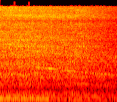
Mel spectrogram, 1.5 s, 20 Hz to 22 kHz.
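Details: 2001 Chevy Silverado 2500HD 8.1 V8 at idle after repair: deep steady rumble with no squeak or tick; noise was exhaust pinholes (patched with JB Weld) and a driver-side exhaust manifold gasket leak, now fixed.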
